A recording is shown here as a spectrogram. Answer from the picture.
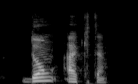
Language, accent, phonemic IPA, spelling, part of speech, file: French, France, /dɔ̃.t‿akt/, dont acte, phrase, LL-Q150 (fra)-dont acte.wav
- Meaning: 1. Used at the end of contracts, agreements, etc., to affirm that the parties and/or relevant officials have formally taken note of the contents 2. Take note; heed this; govern yourselves accordingly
